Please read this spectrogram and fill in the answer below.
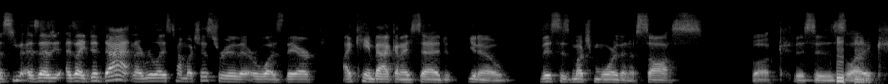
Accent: New York, United States; also born or lived in Queens; you know, I'm a native New Yorker, but I was born in Queens, and I spent a good portion of my childhood on Long Island, and then, you know, my adult life in New York City proper.

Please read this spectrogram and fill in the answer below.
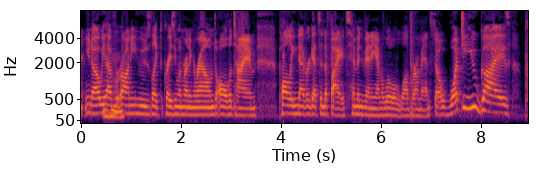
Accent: New Jersey, United States; I'm from Jersey

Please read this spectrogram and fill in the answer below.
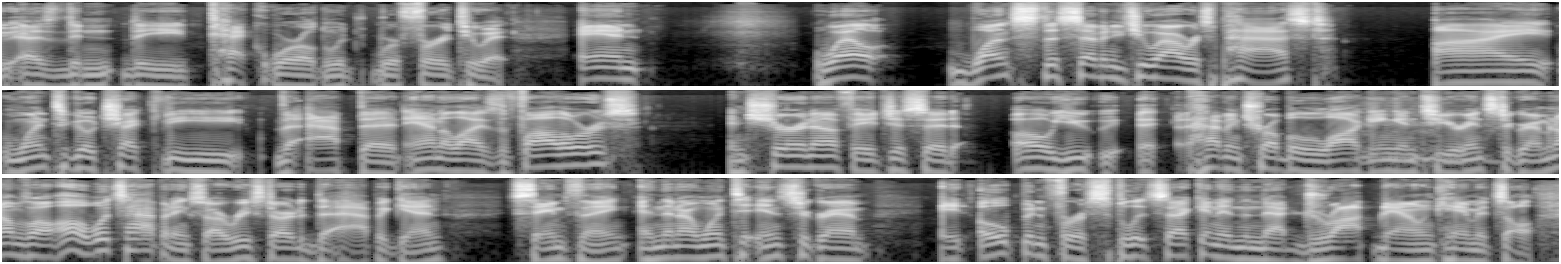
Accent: Mexico City, Mexico; born there; I have dual citizenship, meaning... I was born in Mexico City, but my mom was from San Fernando here in California.

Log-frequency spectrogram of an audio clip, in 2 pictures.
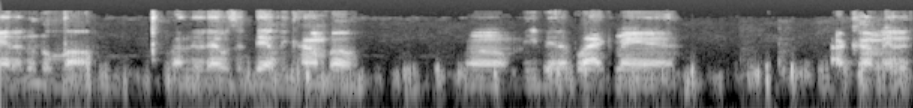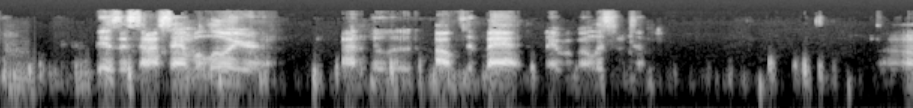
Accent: Oklahoma City, Oklahoma, United States; also born or lived in Louisiana; I'm from Oklahoma City, Oklahoma, originally

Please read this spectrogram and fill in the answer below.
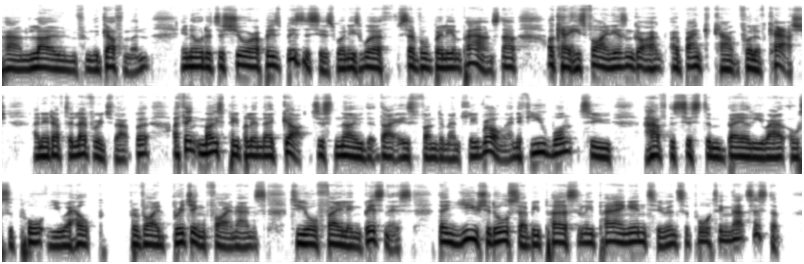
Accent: East Anglia, East of England, United Kingdom; growing up in East Anglia in the, in the, like, late eighties

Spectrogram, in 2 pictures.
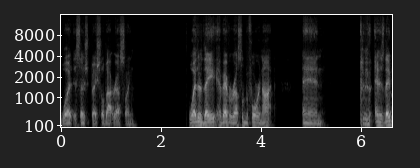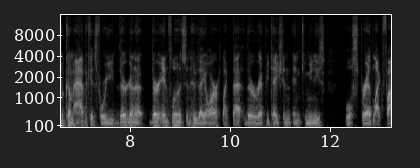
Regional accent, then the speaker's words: Birmingham, Alabama, United States; moved away; I live in my hometown or whatever now, right? I moved back to my hometown. I'm from Birmingham

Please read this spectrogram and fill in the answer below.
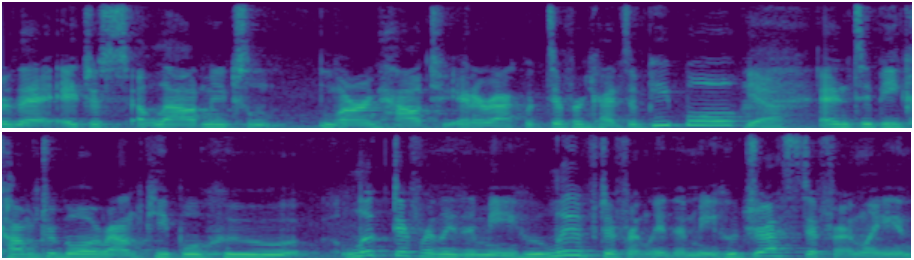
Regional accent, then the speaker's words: Houston, Texas, United States; moved away; I grew up in Houston, which is a super diverse city. It's definitely the most diverse city in Texas

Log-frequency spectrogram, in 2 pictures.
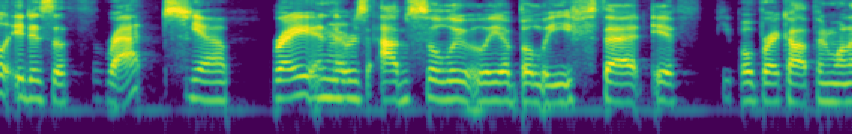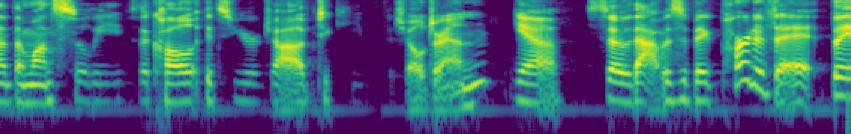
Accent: Brazil; also born or lived in Mexico; I grew up in Brazil and Mexico

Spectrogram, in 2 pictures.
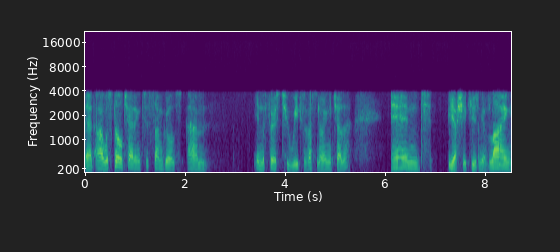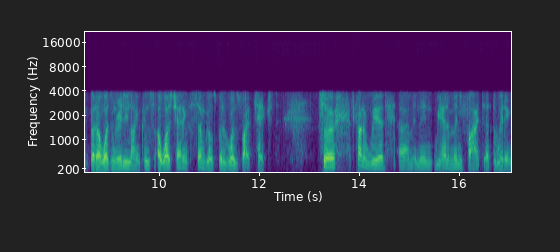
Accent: Johannesburg, Gauteng, South Africa; I'm from Johannesburg in South Africa, and I'm 31

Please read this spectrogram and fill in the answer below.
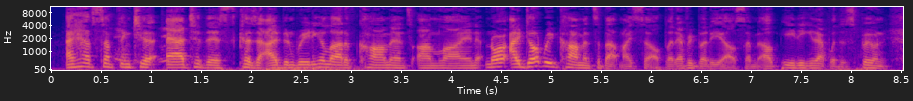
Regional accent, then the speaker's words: San Francisco, California, United States; I grew up in San Francisco, uh, you know, in the seventies and eighties

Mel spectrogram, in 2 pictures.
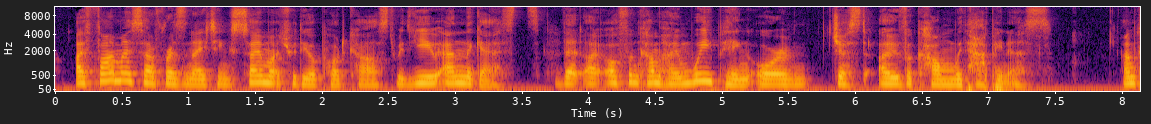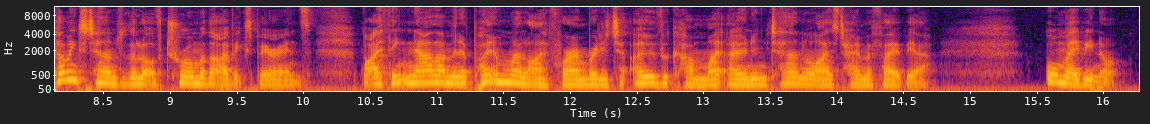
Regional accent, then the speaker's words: Portsmouth, South East England, United Kingdom; I'm from Portsmouth

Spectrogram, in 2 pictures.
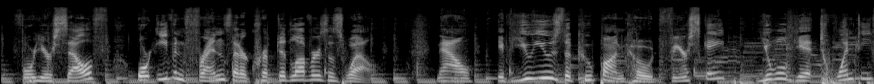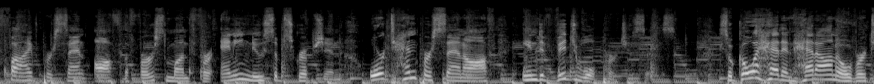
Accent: Kentucky, United States; moved away as an adult; now in Phoenix, United States; we're from Kentucky. I mean, I live out in Arizona now since October

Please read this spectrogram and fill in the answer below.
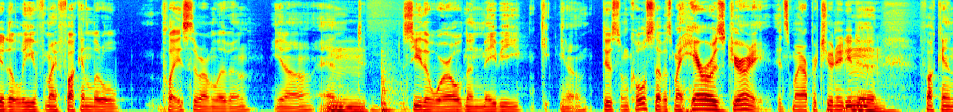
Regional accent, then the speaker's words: New Zealand; growing up in New Zealand

